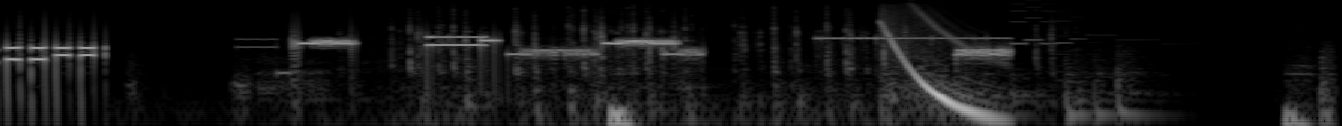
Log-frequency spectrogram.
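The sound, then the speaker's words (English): A telephone call is dialled: a rapid run of short dual-tone keypad beeps, then several longer electronic tones at different pitches and a steeply falling sweep tone. “Okay, we are going to try to call her.”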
